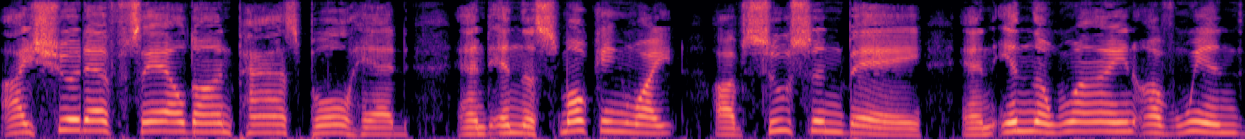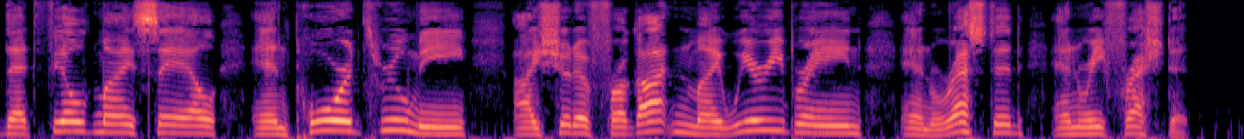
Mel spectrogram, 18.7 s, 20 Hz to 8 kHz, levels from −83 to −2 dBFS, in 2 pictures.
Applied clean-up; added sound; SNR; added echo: none; none; none; none.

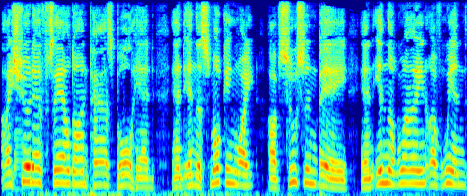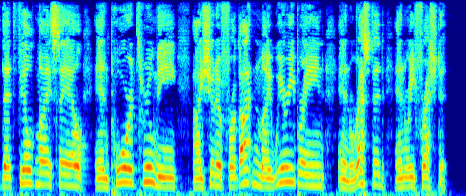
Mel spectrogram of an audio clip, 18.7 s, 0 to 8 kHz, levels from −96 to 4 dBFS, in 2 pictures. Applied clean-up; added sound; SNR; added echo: neural mask model DeepFilterNet 3.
